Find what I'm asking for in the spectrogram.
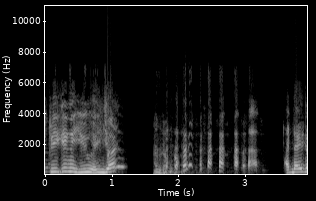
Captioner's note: laughs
